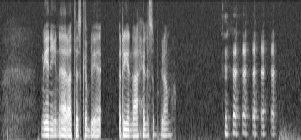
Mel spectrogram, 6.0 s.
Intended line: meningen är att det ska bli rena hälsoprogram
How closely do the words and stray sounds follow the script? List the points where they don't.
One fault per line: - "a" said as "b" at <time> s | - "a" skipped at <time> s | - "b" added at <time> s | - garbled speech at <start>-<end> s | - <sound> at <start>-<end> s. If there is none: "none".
- laugh at 4.4-5.5 s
